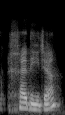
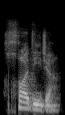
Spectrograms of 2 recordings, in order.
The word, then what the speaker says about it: Khadija: It's kha. Okay, so it's Khadija and not Khadija.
